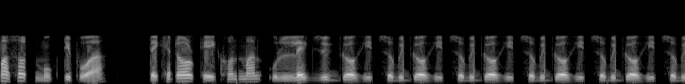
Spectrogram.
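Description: Speech heard through a Bluetooth CVSD headset codec: everything sits within roughly 250 Hz to 3.7 kHz, with the scratchy sibilants and granular hiss of a 64 kbps one-bit delta stream. Unconcealed Bluetooth headset packet loss leaves abrupt holes, about 19 ms at 2.37 to 2.40 s, fitting a handful of lost packets, and 7.5 ms at 6.07 s, fitting a couple. From 4.03 s to the end, a broken-record loop replays the same 0.71 s fragment four times back to back, most likely because the player or stream stalled and kept resending its last buffer.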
